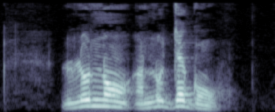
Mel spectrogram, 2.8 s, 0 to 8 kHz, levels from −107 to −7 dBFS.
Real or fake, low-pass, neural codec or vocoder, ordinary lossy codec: real; 7.2 kHz; none; MP3, 64 kbps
